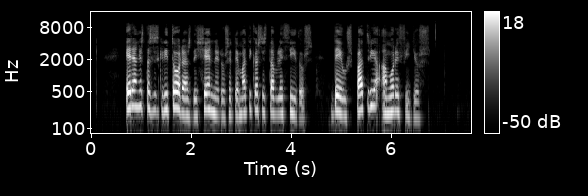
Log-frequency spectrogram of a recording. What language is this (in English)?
Galician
